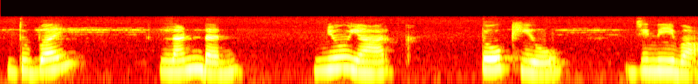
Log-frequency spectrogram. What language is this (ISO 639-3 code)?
kan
